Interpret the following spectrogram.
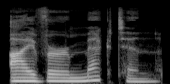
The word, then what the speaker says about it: Ivermectin: I vur mec tin Ivermectin Stress mec and keep tin soft.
